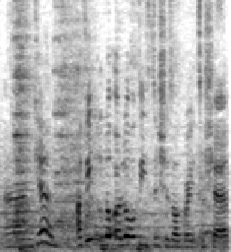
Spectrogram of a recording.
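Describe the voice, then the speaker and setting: A woman talks over loud music in the background. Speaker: food vlogger. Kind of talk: casual vlog chat. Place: cafe. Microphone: camera far.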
